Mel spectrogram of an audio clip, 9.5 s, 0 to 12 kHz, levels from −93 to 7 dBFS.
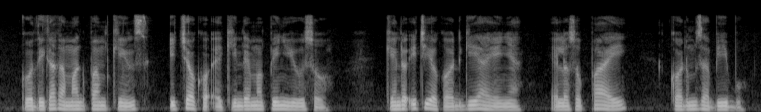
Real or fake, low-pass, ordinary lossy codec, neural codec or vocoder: real; 7.2 kHz; none; none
